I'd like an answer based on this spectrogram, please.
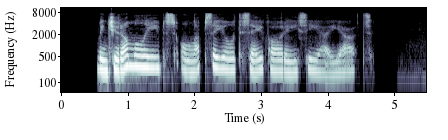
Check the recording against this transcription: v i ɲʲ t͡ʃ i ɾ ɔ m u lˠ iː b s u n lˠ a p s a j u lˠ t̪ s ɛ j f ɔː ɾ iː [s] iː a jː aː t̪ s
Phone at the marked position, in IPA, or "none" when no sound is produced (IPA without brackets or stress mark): s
